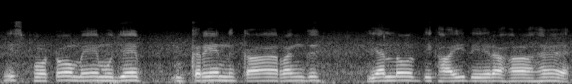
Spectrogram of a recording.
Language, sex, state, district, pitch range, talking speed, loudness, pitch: Hindi, male, Haryana, Rohtak, 160-180 Hz, 125 wpm, -13 LUFS, 170 Hz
